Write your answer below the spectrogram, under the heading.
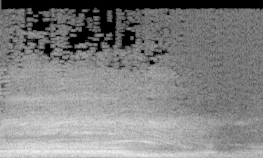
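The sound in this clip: A large crowd shouts a religious slogan in unison in answer to a preacher, a loud massed roar of voices that holds and then fades toward the end.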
